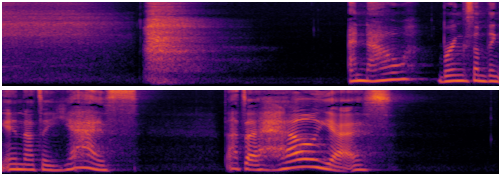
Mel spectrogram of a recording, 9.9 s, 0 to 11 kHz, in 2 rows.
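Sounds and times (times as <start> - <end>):
long airy inhale during a guided breathing exercise: 0.0 - 2.7
speech: 3.6 - 6.2, 7.2 - 8.9.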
